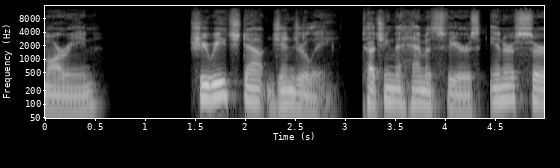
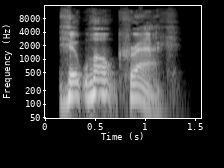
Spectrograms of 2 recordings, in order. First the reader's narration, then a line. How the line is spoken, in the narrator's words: said, laughing at her caution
